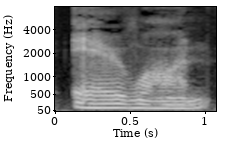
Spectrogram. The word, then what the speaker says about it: Erewhon: Somebody in my DMs was like, it's pronounced Erewhon.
